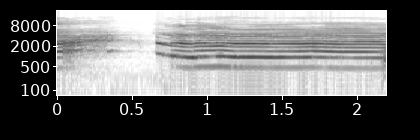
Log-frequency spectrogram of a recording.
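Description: A short wail, then a sustained clear, high-pitched cry from an infant; ordinary crying.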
